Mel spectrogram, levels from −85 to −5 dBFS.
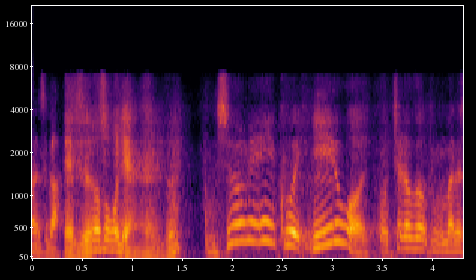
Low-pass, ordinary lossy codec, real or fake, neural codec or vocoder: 7.2 kHz; none; fake; codec, 24 kHz, 0.5 kbps, DualCodec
